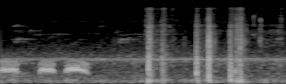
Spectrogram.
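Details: Spotted dove used as a lure to draw wild doves into a fight: three low, rounded coos in quick succession, followed by sharp clicks and knocking noises with a faint steady hum behind.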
